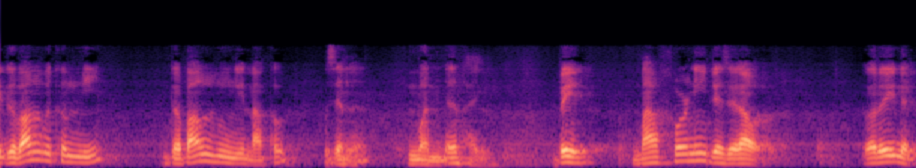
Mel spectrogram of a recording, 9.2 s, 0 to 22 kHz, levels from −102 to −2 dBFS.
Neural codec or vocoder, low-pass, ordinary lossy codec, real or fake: codec, 16 kHz, 1 kbps, FunCodec, trained on LibriTTS, 50 frames a second; 7.2 kHz; none; fake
